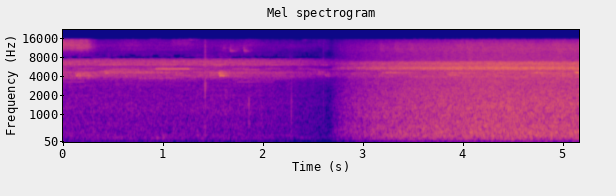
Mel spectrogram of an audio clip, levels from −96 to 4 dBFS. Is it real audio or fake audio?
fake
